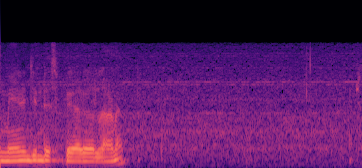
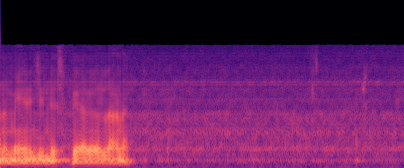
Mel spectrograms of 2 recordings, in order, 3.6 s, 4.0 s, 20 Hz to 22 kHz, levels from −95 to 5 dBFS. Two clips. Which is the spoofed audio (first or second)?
second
